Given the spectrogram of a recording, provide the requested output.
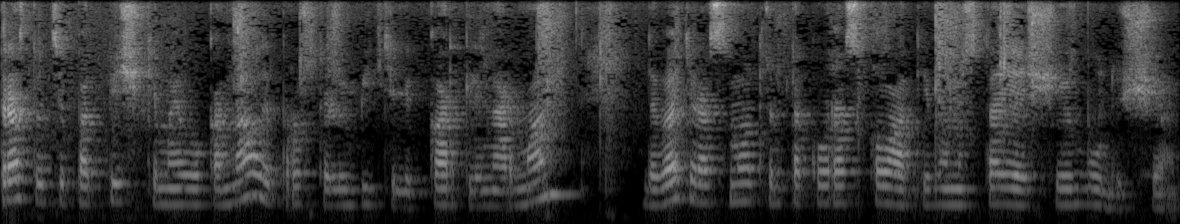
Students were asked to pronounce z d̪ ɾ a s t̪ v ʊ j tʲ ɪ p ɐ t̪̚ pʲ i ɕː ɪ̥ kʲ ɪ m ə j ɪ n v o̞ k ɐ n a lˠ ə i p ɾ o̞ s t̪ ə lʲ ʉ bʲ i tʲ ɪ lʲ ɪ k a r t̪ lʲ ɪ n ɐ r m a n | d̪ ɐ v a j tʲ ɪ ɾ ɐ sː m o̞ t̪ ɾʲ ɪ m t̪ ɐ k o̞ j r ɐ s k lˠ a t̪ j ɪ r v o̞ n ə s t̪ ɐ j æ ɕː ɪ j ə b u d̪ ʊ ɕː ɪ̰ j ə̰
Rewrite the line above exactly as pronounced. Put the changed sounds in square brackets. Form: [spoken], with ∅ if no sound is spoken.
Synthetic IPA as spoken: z d̪ ɾ a s t̪ v ʊ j tʲ ɪ p ɐ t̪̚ pʲ i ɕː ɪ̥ kʲ ɪ m ə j ɪ [∅] v o̞ k ɐ n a lˠ ə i p ɾ o̞ s t̪ ə lʲ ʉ bʲ i tʲ ɪ lʲ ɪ k a r t̪ lʲ ɪ n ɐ r m a n | d̪ ɐ v a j tʲ ɪ ɾ ɐ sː m o̞ t̪ ɾʲ ɪ m t̪ ɐ k o̞ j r ɐ s k lˠ a t̪ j ɪ [∅] v o̞ n ə s t̪ ɐ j æ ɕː ɪ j ə b u d̪ ʊ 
